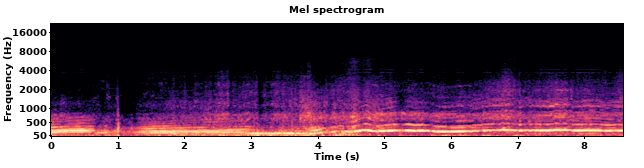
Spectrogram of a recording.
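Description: Rally car engines at hard throttle. The first revs up and fades in the opening second. A second car then comes through, its engine held at high, fairly steady revs with small rises and dips, climbing a little near the end.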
